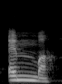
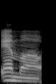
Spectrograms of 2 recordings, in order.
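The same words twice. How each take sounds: First: The double M is held with a break. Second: The single M flows with no break. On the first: This is how young learners say it. The speaker calls it wrong. "they put like Emma, they try to say both M's" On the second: This is how native speakers say it. The speaker calls it right. "whereas we just say Anna or Emma"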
